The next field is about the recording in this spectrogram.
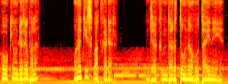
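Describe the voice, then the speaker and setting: A man playing a fearless, eerie young morgue newcomer in a horror story, speaking calmly and gravely. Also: mid-range voice, brisk, muffled recording, natural voice. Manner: calm, grave, philosophical. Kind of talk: dramatized Hindi horror audio story. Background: music.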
